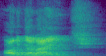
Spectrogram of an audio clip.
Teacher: the accent has been given on the first syllable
